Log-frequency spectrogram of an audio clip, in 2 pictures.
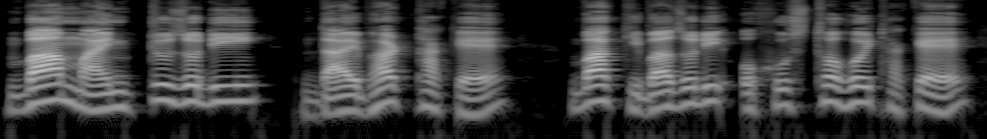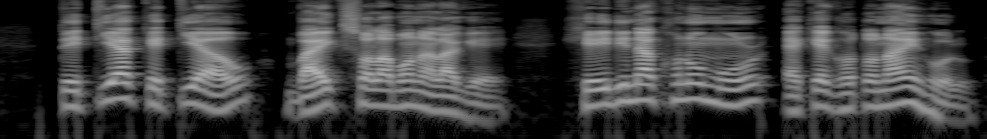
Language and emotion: Assamese, neutral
